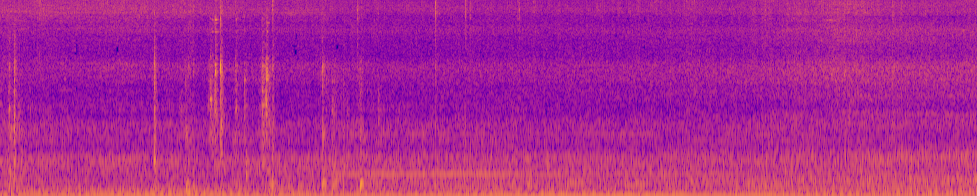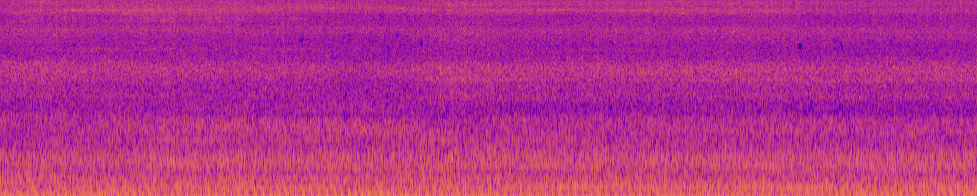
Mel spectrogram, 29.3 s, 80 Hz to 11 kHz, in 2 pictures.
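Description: Hitachi 210 excavator's diesel engine running steadily at working speed while it loads a dump truck, with a few sharp knocks about three to five seconds in. A faint steady tone runs along with the engine and drops lower in pitch about twelve seconds in.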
